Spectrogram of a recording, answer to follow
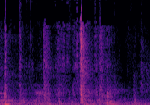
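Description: Two light knocks, about a second apart, amid soft handling noise at a stainless steel mixing bowl.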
